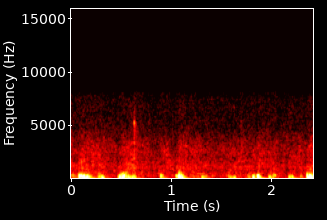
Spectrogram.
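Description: Near silence: room tone with a few faint, low, irregular thumps.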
